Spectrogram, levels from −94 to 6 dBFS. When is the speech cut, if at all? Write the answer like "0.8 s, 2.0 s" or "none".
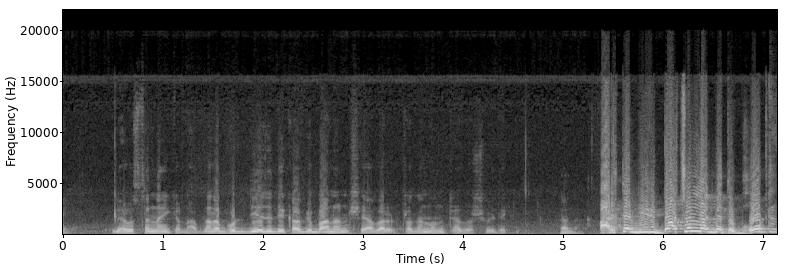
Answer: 5.2 s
